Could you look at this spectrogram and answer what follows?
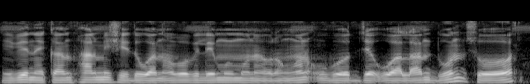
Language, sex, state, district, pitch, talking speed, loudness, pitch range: Chakma, male, Tripura, Dhalai, 100 Hz, 160 wpm, -19 LUFS, 95-105 Hz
